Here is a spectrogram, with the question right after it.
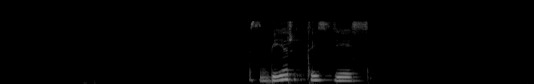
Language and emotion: Russian, neutral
